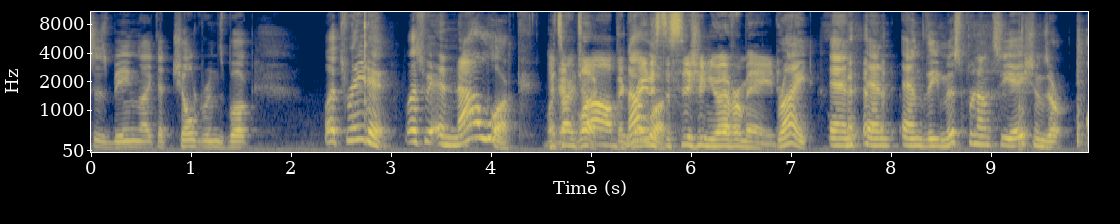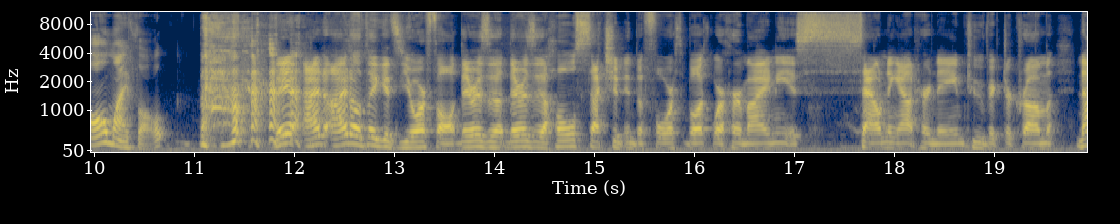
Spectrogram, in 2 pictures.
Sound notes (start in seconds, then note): 11.0 laughing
